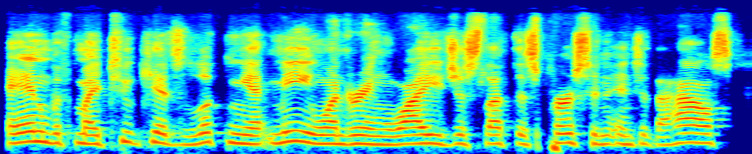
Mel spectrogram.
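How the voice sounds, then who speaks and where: A man's voice: sits high, fairly even intonation, fast talker, no echo. A man from Canada hosting a podcast, telling candid personal stories in casual chat and swearing freely. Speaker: podcast host.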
